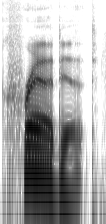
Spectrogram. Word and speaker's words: credit: The word is credit, and if you listen, you can hear the emphasis is on the first syllable, credit.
